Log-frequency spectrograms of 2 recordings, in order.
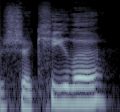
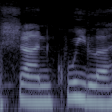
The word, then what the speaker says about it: Shanquila: We have Shaquila. Did I say it right? Shaquila, because I was about to call you Tequila for some reason. It's actually Shanquila.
